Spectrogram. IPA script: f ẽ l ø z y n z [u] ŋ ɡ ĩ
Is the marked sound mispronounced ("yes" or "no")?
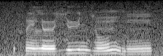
yes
